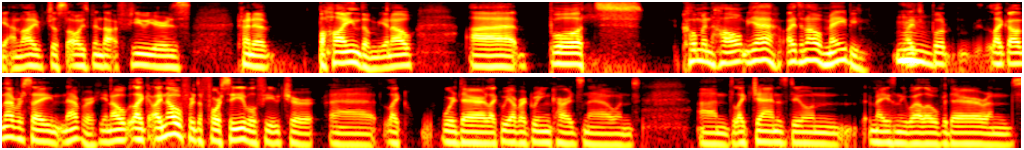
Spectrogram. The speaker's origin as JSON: {"language": "English", "country": "Ireland", "accent": "Irish", "said": "No, I go in speaking in my Irish accent, which probably isn't the greatest thing."}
